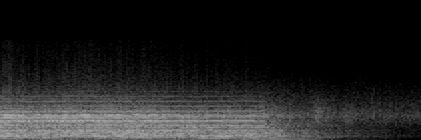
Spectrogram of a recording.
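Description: Swing dance band's closing chord, brass held together over the rhythm section, fading out near the end as the record finishes.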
